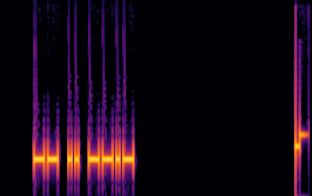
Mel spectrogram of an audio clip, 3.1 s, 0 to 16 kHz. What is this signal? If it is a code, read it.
Morse code, heard as a keyed tone, about 34 wpm, 700 Hz. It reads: MIQ
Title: USA Call Sign Postfixes - 3 Letters 35wpm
